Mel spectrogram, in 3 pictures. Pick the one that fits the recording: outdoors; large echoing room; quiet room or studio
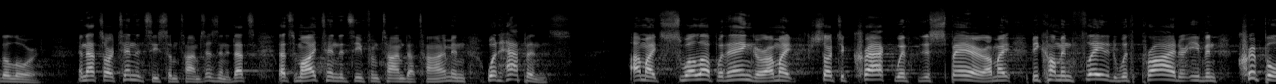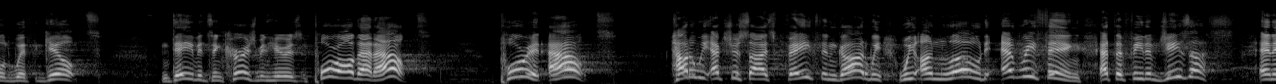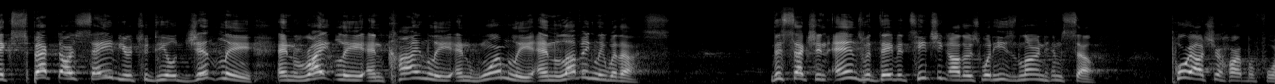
large echoing room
